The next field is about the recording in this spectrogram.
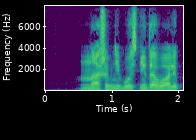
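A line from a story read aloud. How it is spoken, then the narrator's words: Angry, through clenched teeth. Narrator (Russian): процедил Косухин, который в этот вечер был особо зол на белую кость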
